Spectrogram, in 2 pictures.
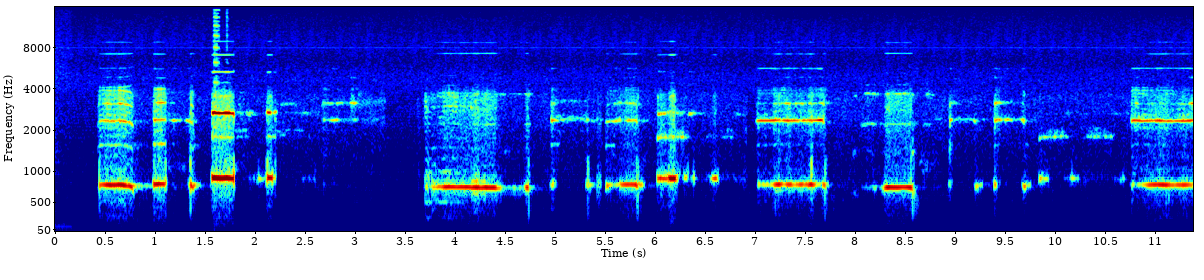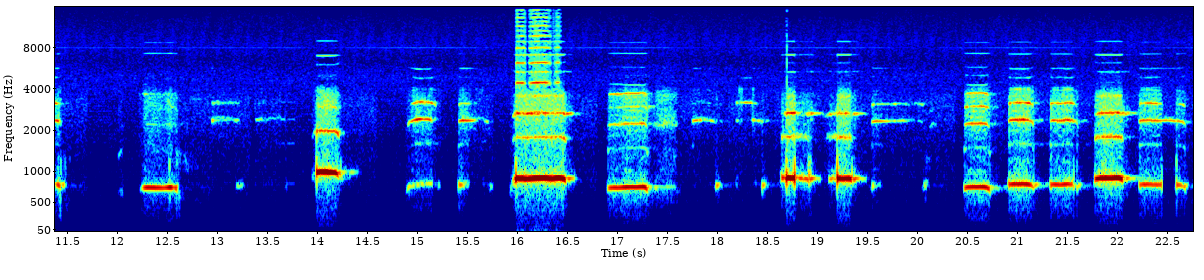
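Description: A child plays a simple tune on a flute, a run of clear, breathy high notes in short phrases separated by brief pauses, with no talking.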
